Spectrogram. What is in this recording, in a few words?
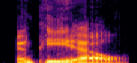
"NPL", American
